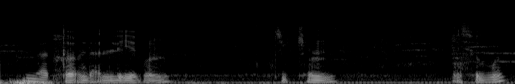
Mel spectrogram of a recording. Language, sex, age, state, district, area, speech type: Odia, male, 30-45, Odisha, Nabarangpur, urban, spontaneous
